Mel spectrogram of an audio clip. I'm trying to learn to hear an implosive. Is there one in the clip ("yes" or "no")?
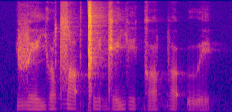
no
